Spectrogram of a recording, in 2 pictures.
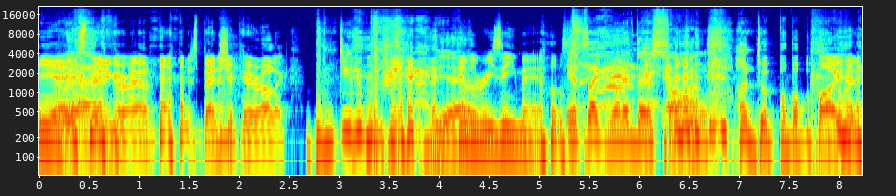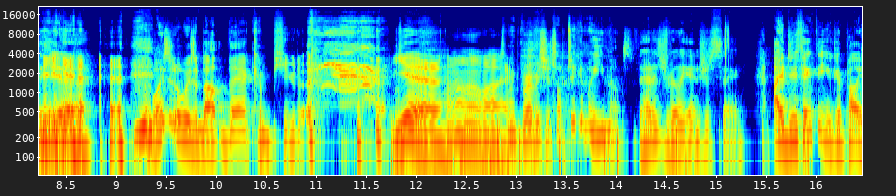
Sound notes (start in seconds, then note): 2.8 beatboxing; 10.9 laughing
